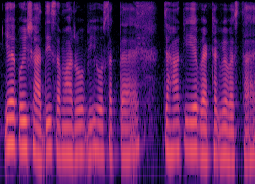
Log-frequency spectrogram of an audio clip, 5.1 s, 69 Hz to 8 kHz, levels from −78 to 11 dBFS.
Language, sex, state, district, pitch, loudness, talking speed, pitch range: Hindi, female, Maharashtra, Pune, 155 Hz, -25 LUFS, 165 wpm, 150-170 Hz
